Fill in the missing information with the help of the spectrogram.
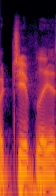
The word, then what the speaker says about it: Ghibli: But I tend to cater towards more Ghibli, or Ghibli, as it's properly announced.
